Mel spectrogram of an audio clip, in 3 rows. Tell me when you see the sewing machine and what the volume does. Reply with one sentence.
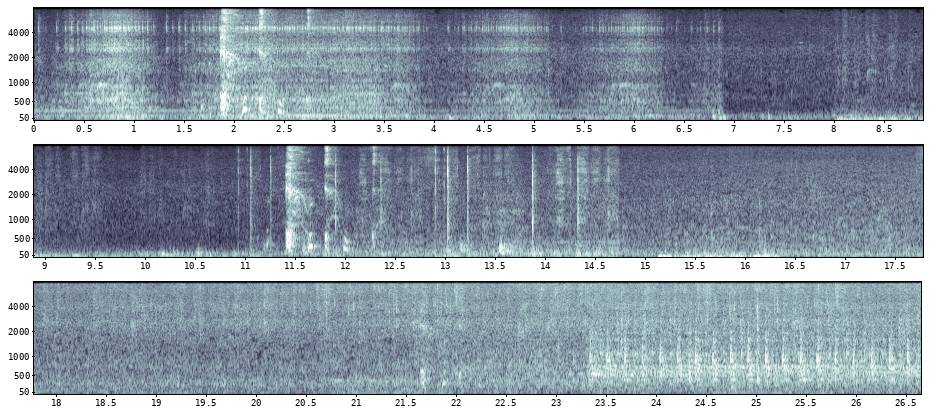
The sewing machine can be heard from 0.0 to 6.9 s, getting quieter; and from 20.7 to 26.6 s, getting louder.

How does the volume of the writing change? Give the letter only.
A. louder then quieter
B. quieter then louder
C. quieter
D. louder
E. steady
D.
